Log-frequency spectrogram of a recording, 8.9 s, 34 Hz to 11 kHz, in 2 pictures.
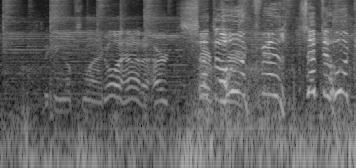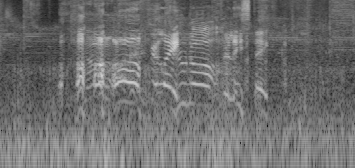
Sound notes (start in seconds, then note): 5.2 laughing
